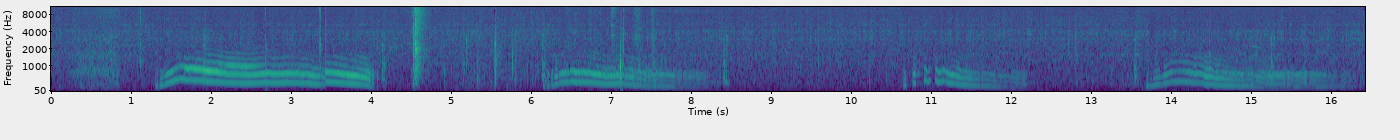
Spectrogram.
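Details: Newly adopted female kitten, born spring 2016, threatening the resident male cat indoors; four separate moaning yowls, each arching up and then falling, with sharp clicks and knocks in the pauses between them.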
